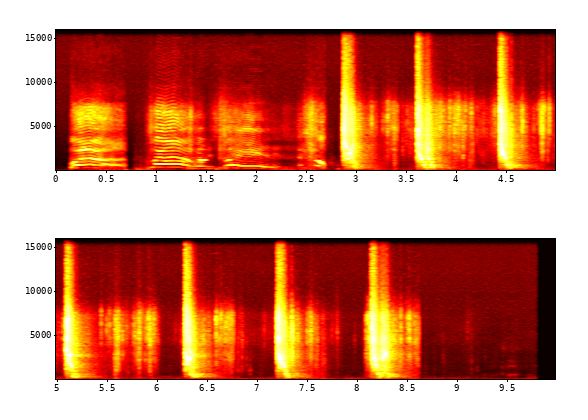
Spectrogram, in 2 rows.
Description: Pickup a soda can 0:10 5 men in a struggle on pavement. they are fighting with each other, grunts and scuffling of the feet and one of them is hitting the other with a baseball bat made of aluminum. 0:10
5-men-in-a-struggle-mxsy27qe.wav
